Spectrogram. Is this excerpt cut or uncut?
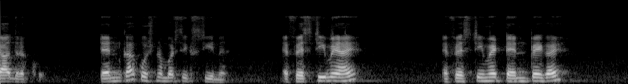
uncut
